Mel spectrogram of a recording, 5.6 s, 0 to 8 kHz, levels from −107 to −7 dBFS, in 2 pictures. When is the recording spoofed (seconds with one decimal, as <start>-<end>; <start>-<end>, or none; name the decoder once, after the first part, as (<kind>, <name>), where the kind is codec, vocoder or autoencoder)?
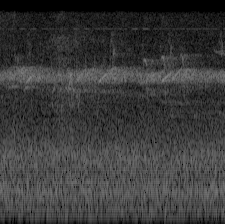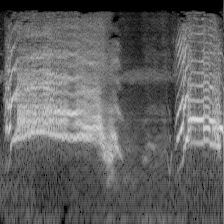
3.6-4.9 (vocoder, Vocos)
